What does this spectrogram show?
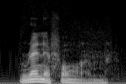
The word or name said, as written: reniform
